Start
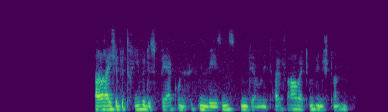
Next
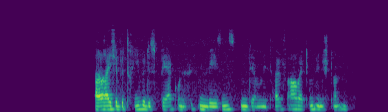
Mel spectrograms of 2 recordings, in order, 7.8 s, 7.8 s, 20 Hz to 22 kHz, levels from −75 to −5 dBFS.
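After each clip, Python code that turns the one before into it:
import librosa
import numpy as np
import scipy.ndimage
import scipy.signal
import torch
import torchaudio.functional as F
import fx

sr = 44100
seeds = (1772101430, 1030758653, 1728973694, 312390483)

y = fx.highpass(x, sr, hz=210.0, slope=6)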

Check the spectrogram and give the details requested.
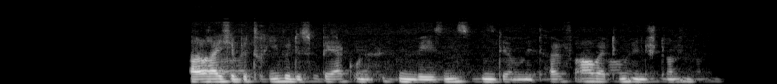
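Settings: y = x + 10.0 ** (-21.5 / 20.0) * np.pad(x, (int(283 * sr / 1000.0), 0))[:len(x)]
y = y * 10.0 ** (6.0 / 20.0)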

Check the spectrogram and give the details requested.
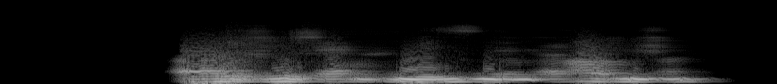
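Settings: y = fx.spec_blur(x, sr, span_ms=211.0)
y = fx.slew_limit(y, sr, full_power_hz=31.0)
y = y * 10.0 ** (-3.0 / 20.0)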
